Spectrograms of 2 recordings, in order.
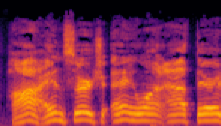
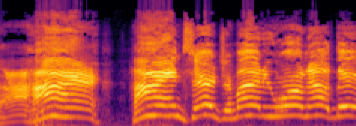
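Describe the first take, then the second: First: It is spoken at a normal, moderate loudness. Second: It is yelled very loudly. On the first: The speaker calls it wrong. "you didn't scream it loud enough" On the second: The speaker calls it right. "I have to yell really loud"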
